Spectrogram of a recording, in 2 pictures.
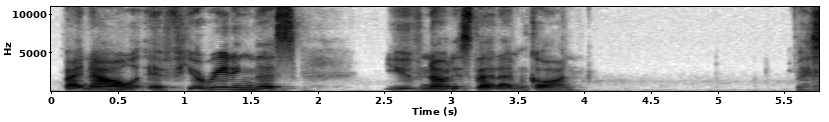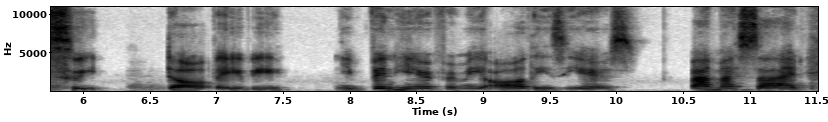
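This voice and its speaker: A slow, somber voice belongs to a despairing woman reading out her farewell letter, as an actress plays her. Her tone has a gravelly fry to it, and she takes her time over each phrase. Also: medium pitch. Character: troubled grown woman writing a farewell letter.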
